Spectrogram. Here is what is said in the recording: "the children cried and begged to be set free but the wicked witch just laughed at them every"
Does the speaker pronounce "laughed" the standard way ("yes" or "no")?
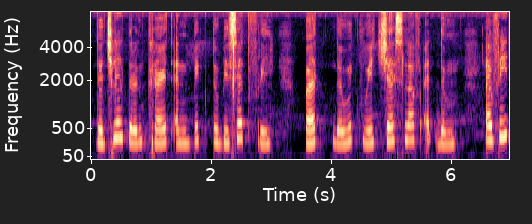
no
